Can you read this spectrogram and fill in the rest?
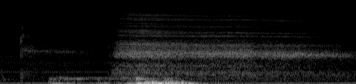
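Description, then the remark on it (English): A single deep, noisy breath drawn in during a breathing exercise, rushing and airy, then easing into a long, softer exhale that trails off. No talking. “So let's do a breathing, right?”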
